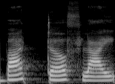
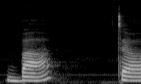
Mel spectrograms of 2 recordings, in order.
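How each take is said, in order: First: Said in the usual way. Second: ബട്ടർഫ്ലൈ very slowly as "ba, tter, fly"; three separate beats with long pauses in ബട്ടർഫ്ലൈ; slow syllable split. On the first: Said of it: "pronounce ചെയ്ത് നോക്കുക". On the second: Shown as a demonstration. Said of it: "slowly pronounce ചെയ്യുക". (ബട്ടർഫ്ലൈ പതുക്കെ മൂന്നായി, "ബ, ട്ടർ, ഫ്ലൈ")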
